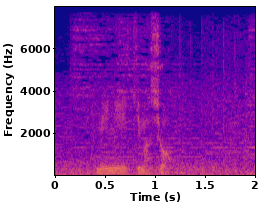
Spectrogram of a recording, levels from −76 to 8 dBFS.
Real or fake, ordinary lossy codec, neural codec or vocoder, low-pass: real; none; none; none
